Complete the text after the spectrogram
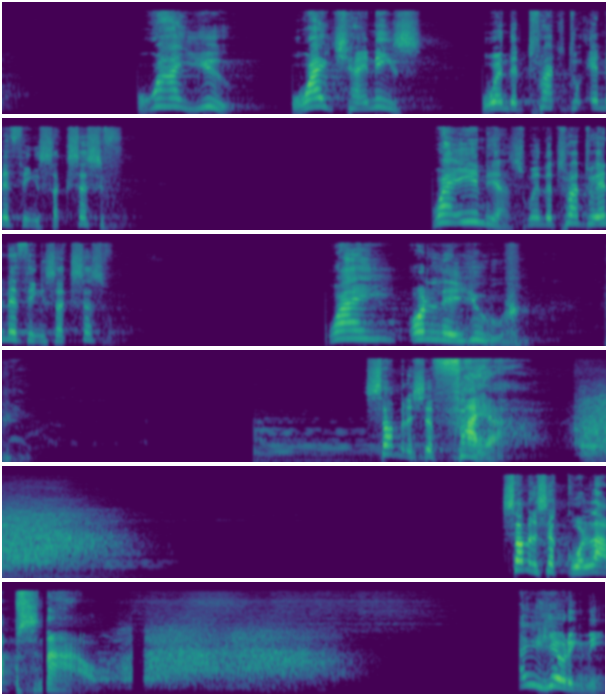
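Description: A man preaches loudly and with passion into a microphone, heard over loudspeakers.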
